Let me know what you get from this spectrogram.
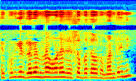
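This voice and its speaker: Old swami preaching, husky highish voice, keeps asking how do we find god. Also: male voice, steady tone, moderate pace, warm tone, poor audio. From Rajasthan, India. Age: older. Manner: repetitive, pleading rhetorical questions. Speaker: saint giving a spiritual discourse. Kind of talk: devotional sermon.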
